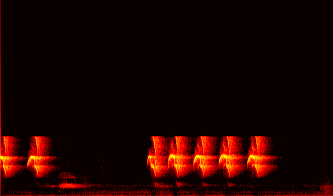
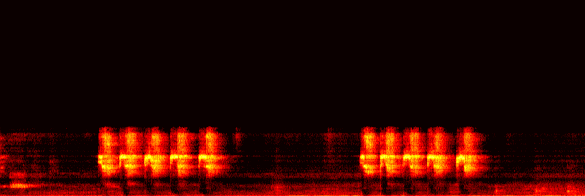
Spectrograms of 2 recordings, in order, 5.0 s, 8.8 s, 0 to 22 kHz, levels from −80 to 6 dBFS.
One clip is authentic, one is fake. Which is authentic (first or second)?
first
